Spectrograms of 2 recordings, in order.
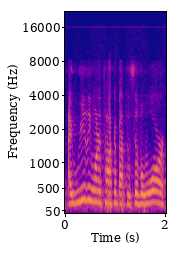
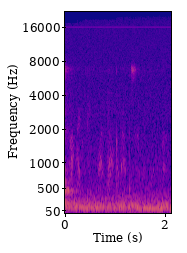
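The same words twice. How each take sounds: First: Said in the usual way. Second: Whispered, voiceless and very soft. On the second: Shown as a demonstration. Patron asking the librarian, in a whisper. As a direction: barely breathe the words out. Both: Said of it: "they talk like this".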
